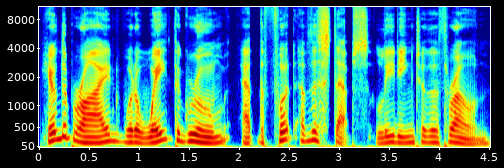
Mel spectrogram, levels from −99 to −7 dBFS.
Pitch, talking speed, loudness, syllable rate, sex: 155 Hz, 225 wpm, -17 LUFS, 5.2 syllables/s, male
